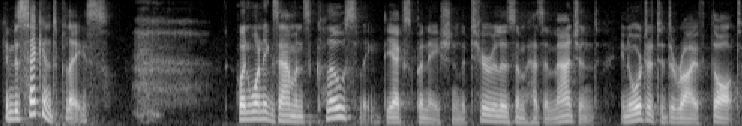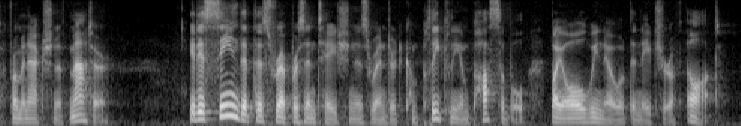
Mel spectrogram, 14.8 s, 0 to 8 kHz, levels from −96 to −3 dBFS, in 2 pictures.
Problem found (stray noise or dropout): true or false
true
